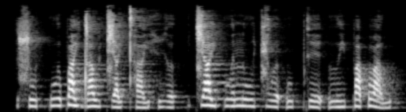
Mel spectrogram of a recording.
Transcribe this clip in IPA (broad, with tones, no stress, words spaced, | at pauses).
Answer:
suː˧˩t̚pu˧˥ə̯pa˥˨j da˥˨w t͡ɕa˩jt̪ʰa˩jhi˧˩ə̯ | t͡ɕaː˥˨j pu˧˥ə̯nuː˧ t͡ɕu˧˩ə̯ ʔuː˧˩p̚keː˧˩ ʔɯː˩j pa˧˥p̚ʋa˩˧w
